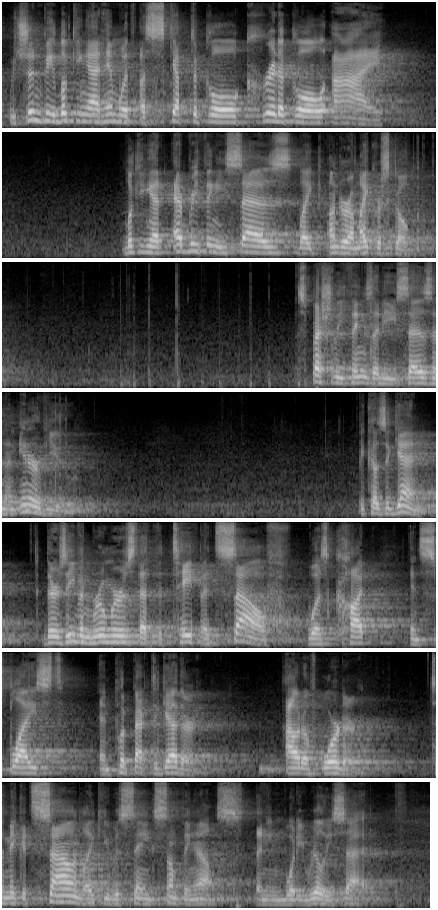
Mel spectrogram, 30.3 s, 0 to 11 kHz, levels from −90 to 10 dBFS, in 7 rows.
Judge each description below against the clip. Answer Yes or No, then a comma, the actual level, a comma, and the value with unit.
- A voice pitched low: No, medium, 150 Hz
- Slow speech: Yes, slow, 125 wpm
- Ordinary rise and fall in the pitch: Yes, average, 3.6 semitones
